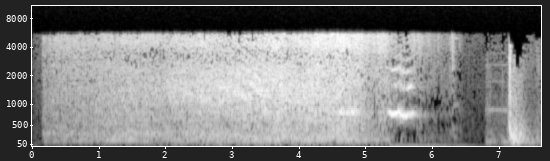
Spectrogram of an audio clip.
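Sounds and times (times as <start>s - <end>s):
Mercedes car approaching with engine and road noise: 0.0s - 7.6s
short sharp thumps: 6.8s - 7.6s.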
